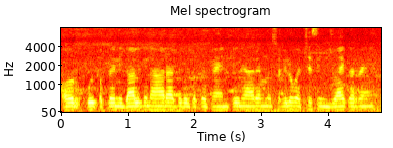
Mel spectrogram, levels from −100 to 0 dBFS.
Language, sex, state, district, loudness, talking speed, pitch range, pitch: Hindi, male, Haryana, Jhajjar, -16 LUFS, 275 wpm, 120-125 Hz, 125 Hz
